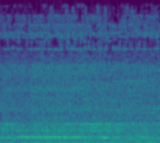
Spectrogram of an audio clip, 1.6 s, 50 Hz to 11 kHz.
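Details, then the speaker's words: Chevy Lumina Euro 3.1 V6, started by jump after sitting about ten years: thin steady whine over the idle rumble, water pump or alternator pulley first suspected, most likely the power steering pump low on fluid. "Definitely hear some pulley. I don't know if it's the water pump or the alternator. You hear that whining? Might be the power steering, actually."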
